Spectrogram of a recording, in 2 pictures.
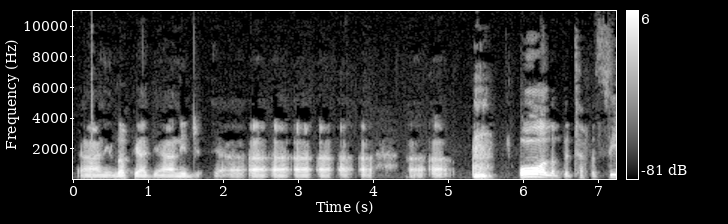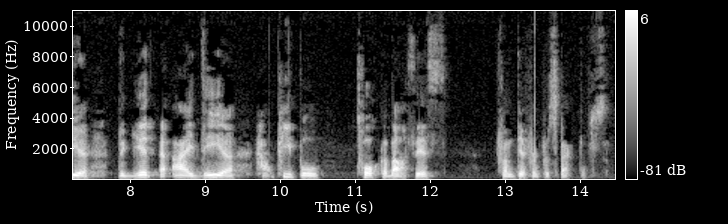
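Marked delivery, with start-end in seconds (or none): none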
